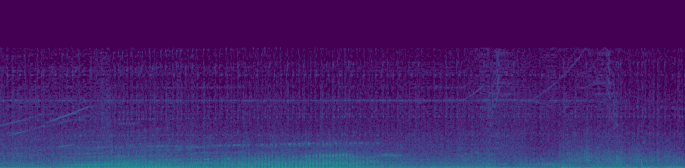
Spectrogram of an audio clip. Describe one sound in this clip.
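Spaceship guns fire in bursts.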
